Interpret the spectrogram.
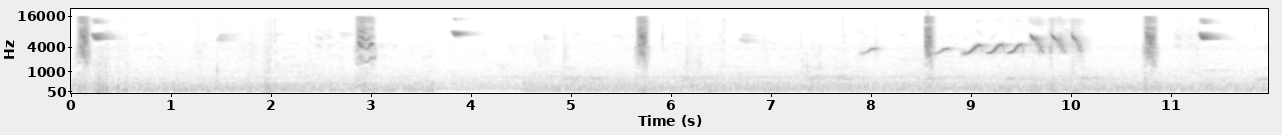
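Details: Double-collared seedeater, a 'tui tui' style tutor song used to warm up and train males, mixed with female calls: a run of about seven quick rising slurred notes, with sharp high chips and clicks scattered before and after.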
